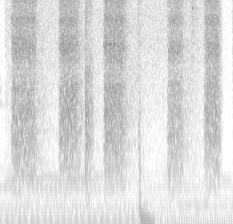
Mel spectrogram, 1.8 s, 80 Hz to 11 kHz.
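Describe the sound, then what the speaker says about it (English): An airbrush sprays paint in short hissing bursts onto a Warhammer 40K Leviathan Space Marine miniature, with a close, soft rhythm of pulses and a brief low thump midway; no talking. "So I'll carefully start spraying where I think the highlights are going to be, on the tops of all the armor panels."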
